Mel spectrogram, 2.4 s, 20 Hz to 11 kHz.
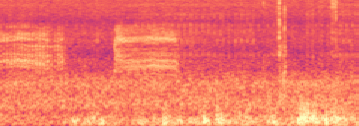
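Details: Helmeted guineafowl at Lakenheath, Suffolk, UK, 30 September 2015 around 5:19 pm, giving two harsh, nasal, grating notes over a low background rumble.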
